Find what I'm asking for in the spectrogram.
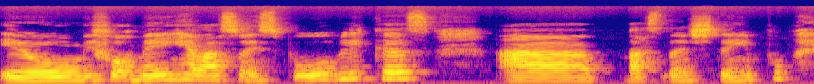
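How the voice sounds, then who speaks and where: With a Belo Horizonte accent, a woman speaks at a moderate pace in a fairly high pitch. Her tone is bright and sharp, with ordinary pitch variation. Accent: Belo Horizonte (mineiro). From Belo Horizonte, Brazil. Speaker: podcast co-host, corporate education analyst. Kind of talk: podcast interview. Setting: video call from home office.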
